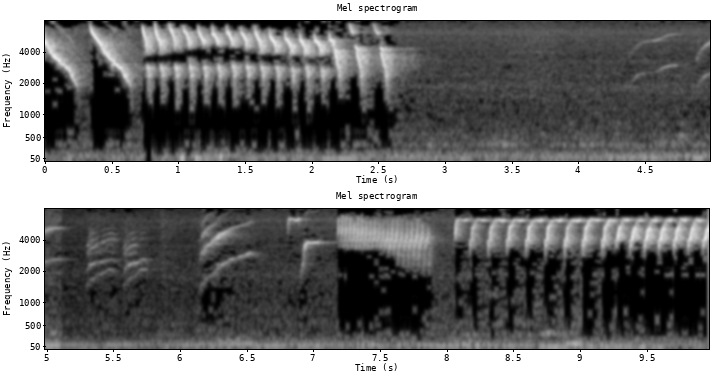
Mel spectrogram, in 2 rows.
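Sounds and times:
Belgian canary singing a trill: 0:00.0 - 0:02.8, 0:04.4 - 0:09.9.

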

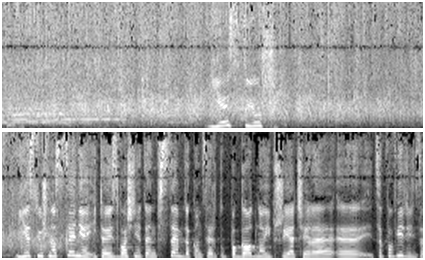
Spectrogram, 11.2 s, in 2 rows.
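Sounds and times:
concert audience applause for a band taking the stage: 0:00.0 - 0:06.8
speech: 0:02.8 - 0:03.8, 0:05.8 - 0:11.2.

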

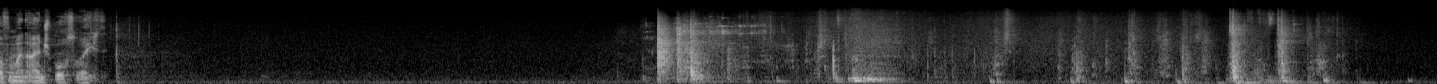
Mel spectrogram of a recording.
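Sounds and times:
speech: 0:00.0 - 0:01.2
objects knocking and clattering as things settle: 0:06.2 - 0:13.6
flour jar crashing on the floor: 0:06.4 - 0:09.2.

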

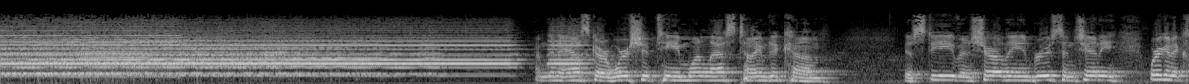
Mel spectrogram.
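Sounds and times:
car horns honking: 0:00.0 - 0:06.4
speech: 0:05.8 - 0:08.4, 0:09.0 - 0:11.8.

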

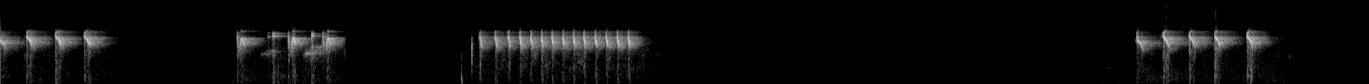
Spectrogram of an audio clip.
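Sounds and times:
bar-winged prinia song with rapid trill and ringing chirps: 0:00.0 - 0:01.2, 0:02.4 - 0:03.5, 0:04.7 - 0:06.5, 0:11.4 - 0:12.8.

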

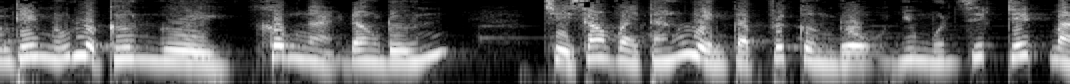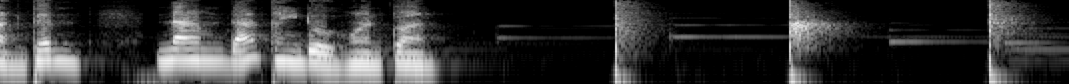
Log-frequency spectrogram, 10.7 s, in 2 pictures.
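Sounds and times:
speech: 0:00.0 - 0:07.6
hand clapping: 0:08.4 - 0:10.6.

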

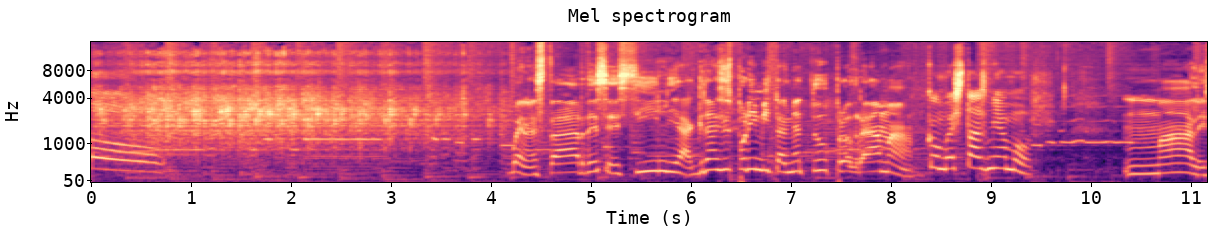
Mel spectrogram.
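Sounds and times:
audience applause: 0:00.0 - 0:04.7
speech: 0:04.2 - 0:09.5, 0:10.3 - 0:11.1.

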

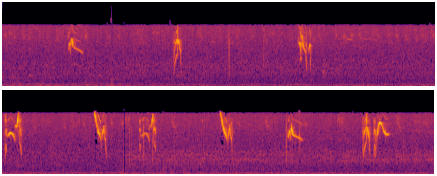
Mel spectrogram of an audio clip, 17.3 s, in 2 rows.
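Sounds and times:
red-cowled cardinal female singing short sweeping whistles: 0:03.4 - 0:03.6, 0:05.9 - 0:07.5, 0:08.7 - 0:09.1, 0:10.5 - 0:10.8, 0:11.4 - 0:11.8, 0:13.0 - 0:13.3, 0:14.4 - 0:14.7, 0:15.9 - 0:16.5.

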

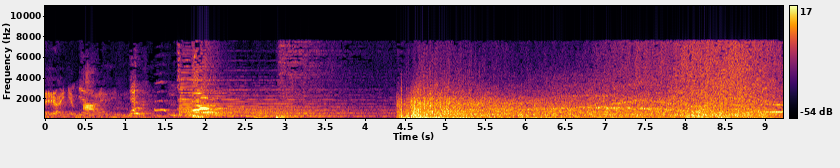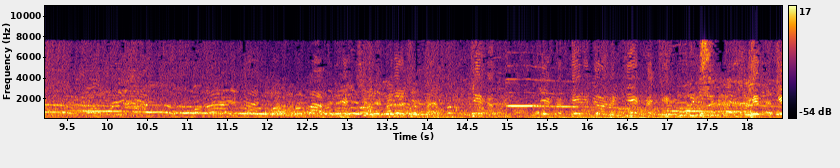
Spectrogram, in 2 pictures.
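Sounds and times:
speech: 0:00.2 - 0:02.7
laughter: 0:00.8 - 0:02.3, 0:09.0 - 0:18.4
thunder clap from nearby lightning strike: 0:04.4 - 0:09.7.

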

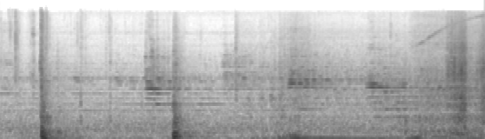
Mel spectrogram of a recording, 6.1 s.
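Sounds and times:
car driving off on gravel: 0:03.2 - 0:06.0.

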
